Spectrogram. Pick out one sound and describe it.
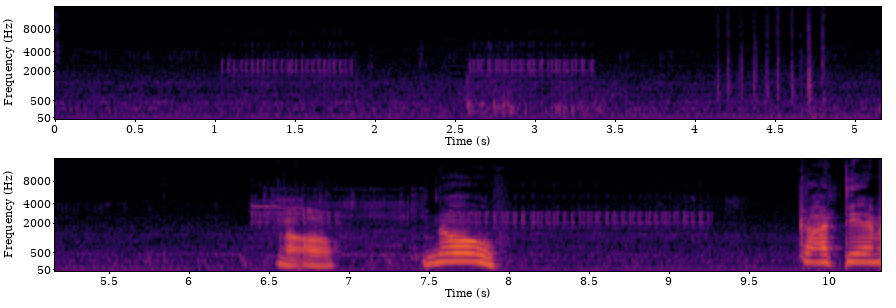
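A computer terminal beeps in short bursts.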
